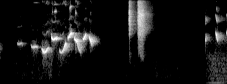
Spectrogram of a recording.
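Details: Calm song of a white-rumped shama mixing in cililin and ciblek phrases, played to spur other songbirds: a tumbling cluster of slurred whistles lasting about a second, two harsh rasps, then a final brief whistle.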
